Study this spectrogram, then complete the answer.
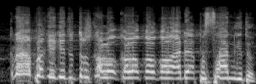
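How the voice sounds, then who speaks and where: A man's voice: very high-pitched, rapid-fire, fairly bright tone, a faint crowd, a little hiss or hum. A man doing a stand-up comedy set, telling stories animatedly and acting out other people's voices, with audience laughter behind him. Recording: live stage recording with audience.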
